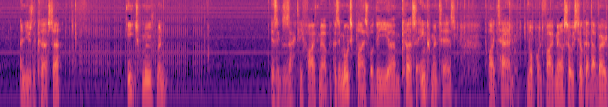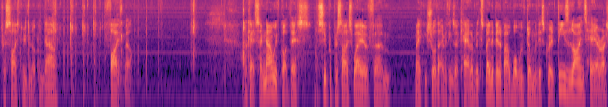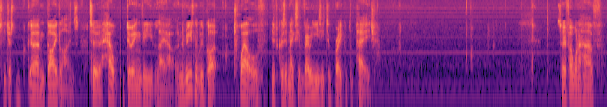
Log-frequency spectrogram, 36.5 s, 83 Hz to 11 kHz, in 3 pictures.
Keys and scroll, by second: 0.5 shift+Right, 1.1 shift+Right, 9.1 Up, 9.3-13.8 typing, 10.3 Up, 10.5 Up, 11.6 Down, 11.8 Down, 14.0 Up, 16.0 typing, 17.2 typing, 32.3 v, 35.2 v.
